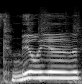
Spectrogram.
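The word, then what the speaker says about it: Kamelia: My name is Chameleia. Just like the flower but spelled with the K.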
